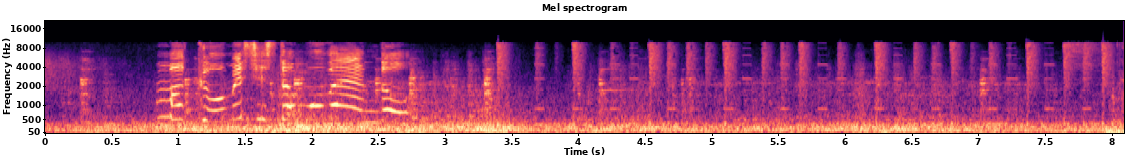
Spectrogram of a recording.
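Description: Eerie cartoon soundtrack: a low rumbling drone, with wavering, gliding pitched cries about a second in, then a quick run of sharp clicks for the rest.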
